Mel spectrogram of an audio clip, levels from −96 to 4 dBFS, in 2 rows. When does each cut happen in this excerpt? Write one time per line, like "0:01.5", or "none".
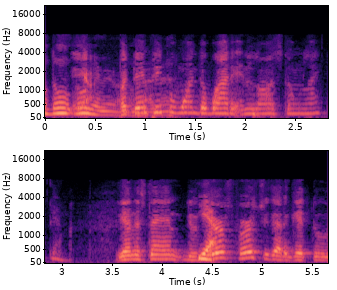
none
